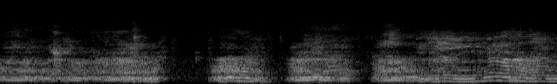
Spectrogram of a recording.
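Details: Two young Bedlington Terriers, Freddie aged 7 months and Lottie aged 10 months, playing together indoors; throaty, wavering growls in long rumbling bursts separated by short pauses, with harmonic, moaning tones rising and falling.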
